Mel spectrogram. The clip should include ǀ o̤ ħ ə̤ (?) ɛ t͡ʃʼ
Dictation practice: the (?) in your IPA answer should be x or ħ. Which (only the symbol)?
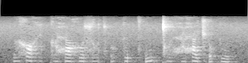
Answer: ħ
